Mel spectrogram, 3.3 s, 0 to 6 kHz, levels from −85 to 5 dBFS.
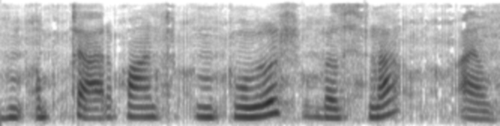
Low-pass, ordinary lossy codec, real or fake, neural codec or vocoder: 5.4 kHz; AAC, 24 kbps; fake; autoencoder, 44.1 kHz, a latent of 192 numbers a frame, MeloTTS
